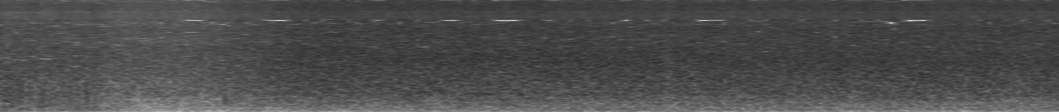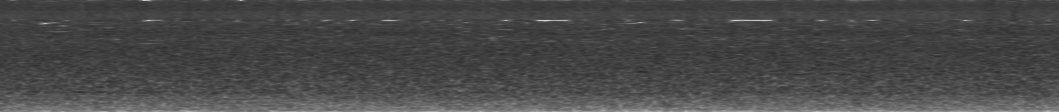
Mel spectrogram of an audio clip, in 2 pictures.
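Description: Muddy floodwater rushing down a street as a torrent, a steady wash of water noise with rain falling; the level dips briefly about a second in.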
